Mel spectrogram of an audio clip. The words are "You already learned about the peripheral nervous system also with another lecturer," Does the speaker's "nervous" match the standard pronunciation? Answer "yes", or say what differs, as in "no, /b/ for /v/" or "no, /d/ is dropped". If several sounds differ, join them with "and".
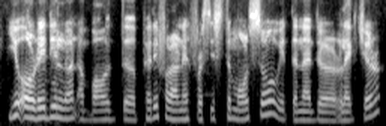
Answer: no, /f/ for /v/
